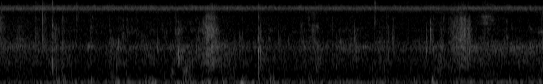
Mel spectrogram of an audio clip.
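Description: Faint, muffled hoofbeats of a horse cantering on arena sand, over a low steady rumble, with one sharper thud about three and a half seconds in.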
